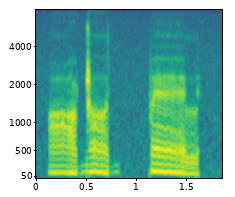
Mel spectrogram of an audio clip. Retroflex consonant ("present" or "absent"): present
